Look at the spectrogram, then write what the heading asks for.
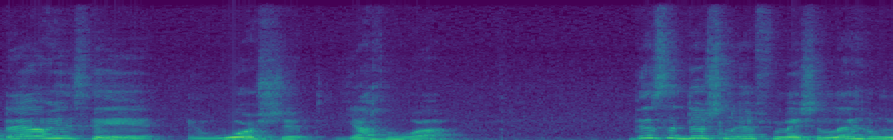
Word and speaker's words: Yahuwah: Y-A-H-U-A-H, Yahuwah.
